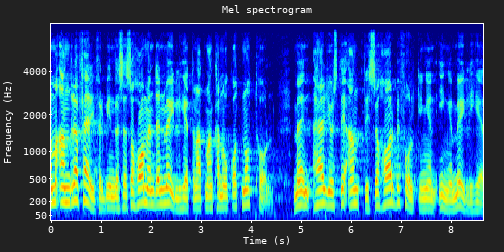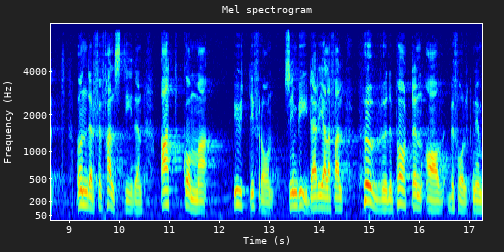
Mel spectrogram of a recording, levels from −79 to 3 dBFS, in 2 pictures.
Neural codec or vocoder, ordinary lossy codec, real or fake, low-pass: none; none; real; 7.2 kHz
